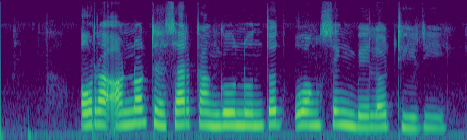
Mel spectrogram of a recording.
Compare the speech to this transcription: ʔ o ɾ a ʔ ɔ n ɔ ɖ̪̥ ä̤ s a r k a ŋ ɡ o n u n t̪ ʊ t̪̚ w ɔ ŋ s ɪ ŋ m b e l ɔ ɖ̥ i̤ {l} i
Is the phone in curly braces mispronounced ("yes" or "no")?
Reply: yes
